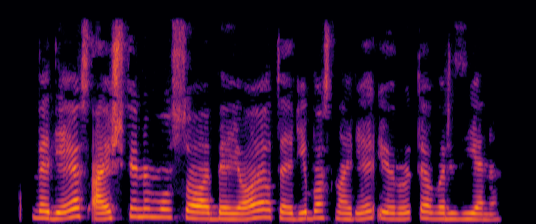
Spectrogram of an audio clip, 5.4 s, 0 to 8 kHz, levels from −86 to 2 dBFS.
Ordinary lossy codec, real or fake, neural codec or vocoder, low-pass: MP3, 48 kbps; fake; codec, 16 kHz, 4 kbps, FreqCodec, larger model; 7.2 kHz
